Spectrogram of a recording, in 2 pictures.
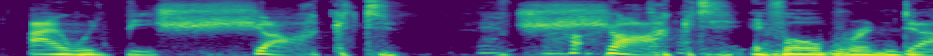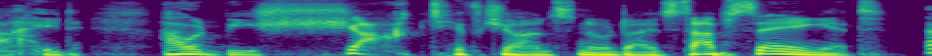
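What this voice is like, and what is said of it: Impression of co-host's voice. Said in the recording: “That's exactly how I sound too. Your impression is just spot on.”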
